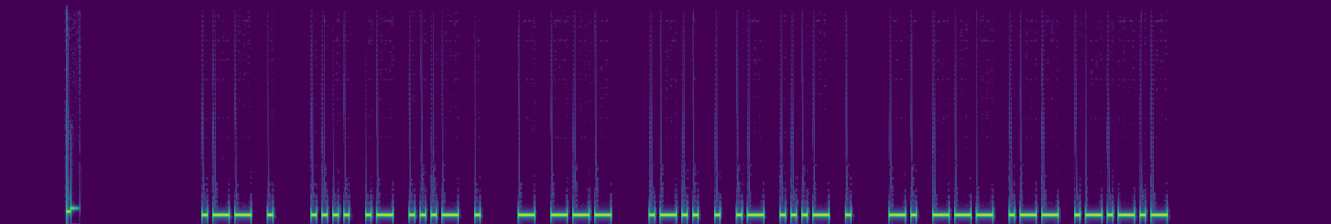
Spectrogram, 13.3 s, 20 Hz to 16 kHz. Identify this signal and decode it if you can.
Morse code, heard as a keyed tone, about 21 wpm, 700 Hz. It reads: WE HAVE TO LEAVE NOW.
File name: practice / 22wpm / Sentences with 3-Word Phrases - 22wpm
